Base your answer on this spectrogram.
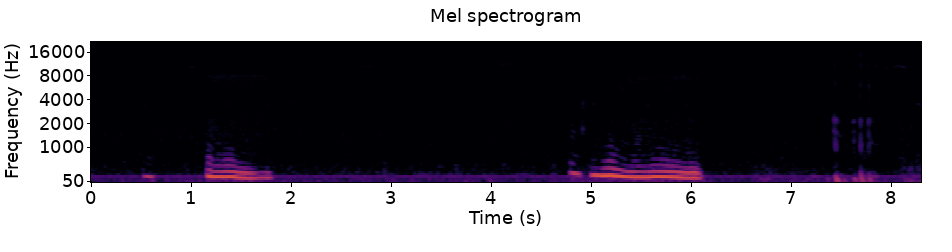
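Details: Snoring black cat: two drawn-out, low, rumbling snores with short faint intakes before each, in a quiet room with steady background hum.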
